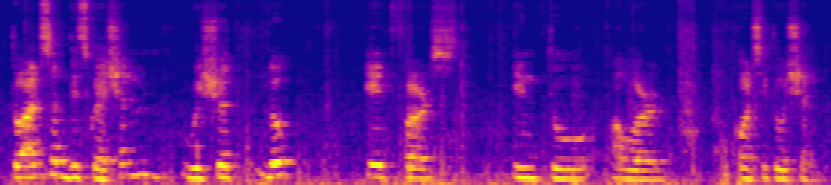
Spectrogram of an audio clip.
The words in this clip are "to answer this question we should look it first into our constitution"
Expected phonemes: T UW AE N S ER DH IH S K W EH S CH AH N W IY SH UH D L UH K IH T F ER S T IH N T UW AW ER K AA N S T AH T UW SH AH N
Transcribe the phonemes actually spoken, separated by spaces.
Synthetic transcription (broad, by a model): T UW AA N S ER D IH S K W EH S CH AH N W IY SH UH D L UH K IH T F ER S T IH N T UW AW ER K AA N S T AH T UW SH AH N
